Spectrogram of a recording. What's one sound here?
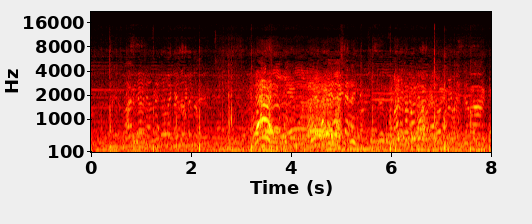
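A ball is struck by hands with sharp slaps.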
